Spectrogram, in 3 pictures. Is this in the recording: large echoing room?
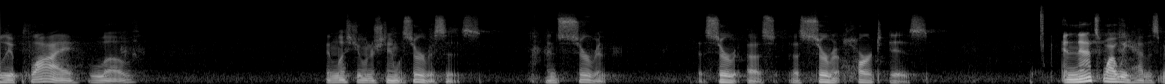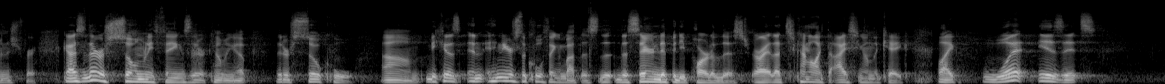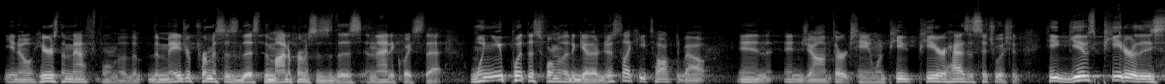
yes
